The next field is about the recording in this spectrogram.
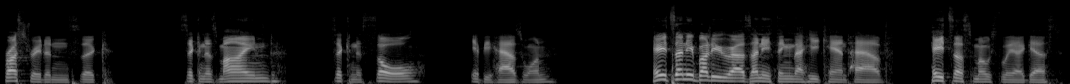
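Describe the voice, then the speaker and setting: Man playing a weary, gentle father, clear-voiced. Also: mid-range voice, animated. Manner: measured, weary, reflective. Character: tired, gentle, idealistic small-town father. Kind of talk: old-time radio play acting on stage. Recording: live stage taping of radio play.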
